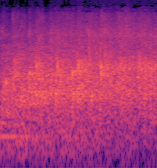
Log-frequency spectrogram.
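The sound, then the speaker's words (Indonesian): Audience applause breaks out during a talk on Islamic history in Java: dense, steady clapping from many hands that holds at an even, moderate level for the whole two seconds. “Nah tepuk tangan, tidak usah malu-malu.”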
